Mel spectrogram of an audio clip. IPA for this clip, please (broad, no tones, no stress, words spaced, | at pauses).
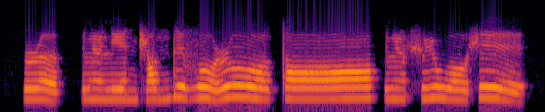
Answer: ɹə | lʲɔ̃lʲe nd͡ʒɔlˠndɪ vo ɹoːlˠ tɔː | lʲõʃy woːʃɪː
